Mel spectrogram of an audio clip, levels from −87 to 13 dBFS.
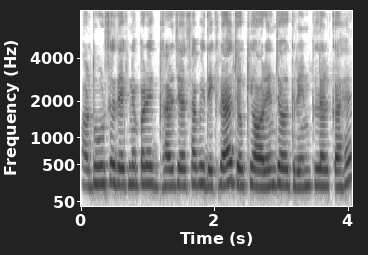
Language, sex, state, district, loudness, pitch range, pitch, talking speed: Hindi, female, Uttar Pradesh, Hamirpur, -16 LUFS, 215-240 Hz, 225 Hz, 295 wpm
